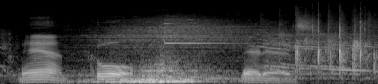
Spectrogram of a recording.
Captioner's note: bell chimes; crew cheers and applauds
